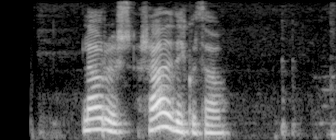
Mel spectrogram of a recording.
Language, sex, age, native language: Icelandic, female, 40-49, Icelandic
